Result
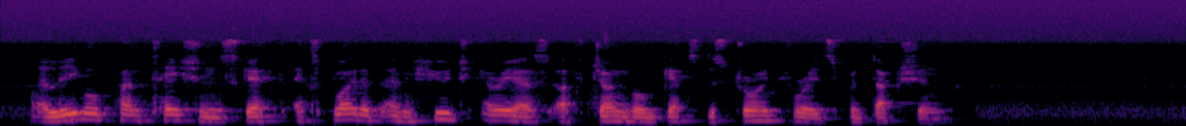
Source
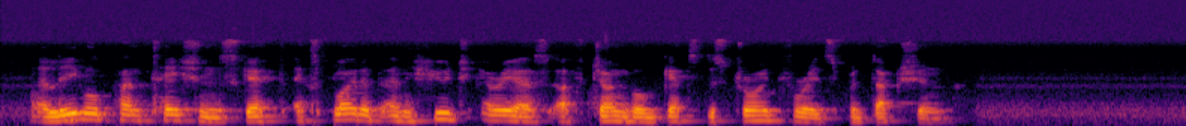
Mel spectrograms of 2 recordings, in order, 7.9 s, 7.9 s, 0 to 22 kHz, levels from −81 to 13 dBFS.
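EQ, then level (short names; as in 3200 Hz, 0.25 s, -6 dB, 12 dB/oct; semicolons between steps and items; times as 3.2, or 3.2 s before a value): pre-emphasis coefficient 0.9; -2.5 dB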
